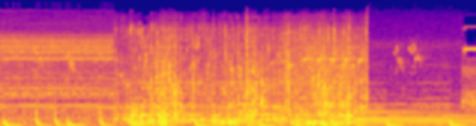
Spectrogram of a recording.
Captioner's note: glug glug glug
